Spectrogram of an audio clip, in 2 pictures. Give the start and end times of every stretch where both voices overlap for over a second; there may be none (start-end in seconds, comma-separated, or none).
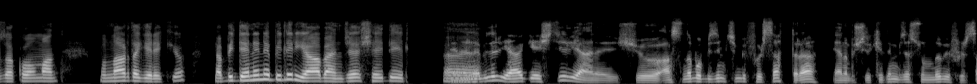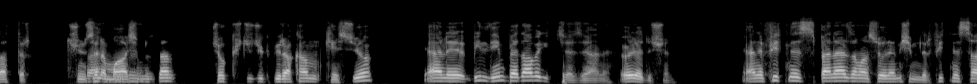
none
